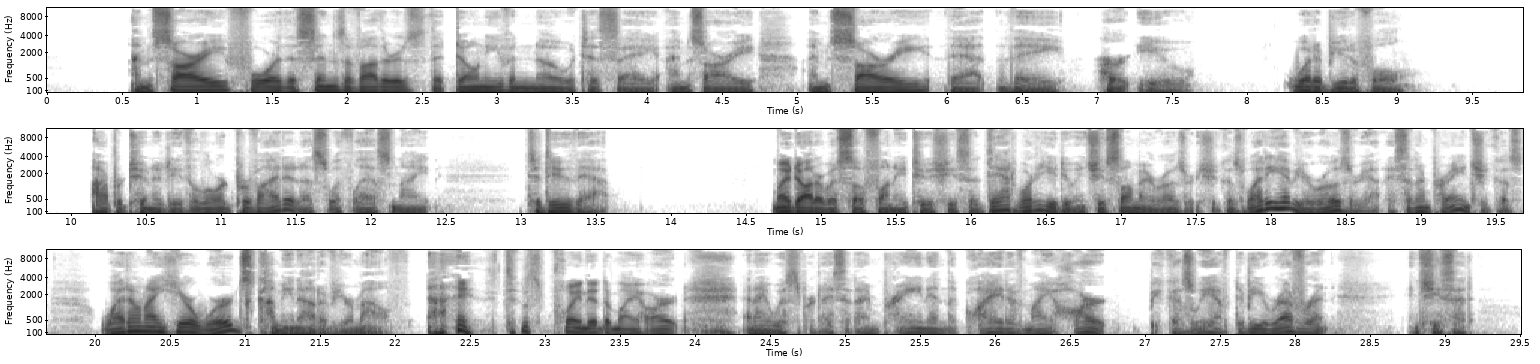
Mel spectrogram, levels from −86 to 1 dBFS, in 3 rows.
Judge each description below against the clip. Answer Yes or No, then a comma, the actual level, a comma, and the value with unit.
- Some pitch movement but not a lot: Yes, average, 4.2 semitones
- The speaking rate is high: Yes, fast, 215 wpm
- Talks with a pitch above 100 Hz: No, very low, 90 Hz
